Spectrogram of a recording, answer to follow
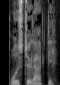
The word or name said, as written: BRUDSTYKKEAGTIG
